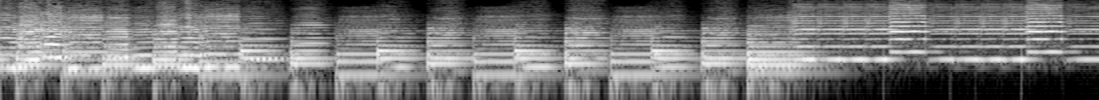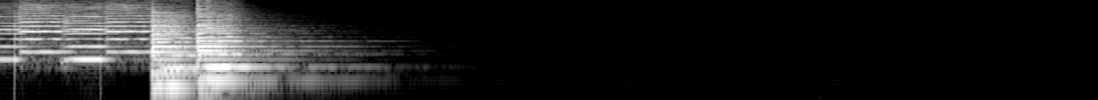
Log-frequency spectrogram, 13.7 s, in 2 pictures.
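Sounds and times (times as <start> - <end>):
piano: 0.0 - 8.9
violin: 0.0 - 8.9.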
